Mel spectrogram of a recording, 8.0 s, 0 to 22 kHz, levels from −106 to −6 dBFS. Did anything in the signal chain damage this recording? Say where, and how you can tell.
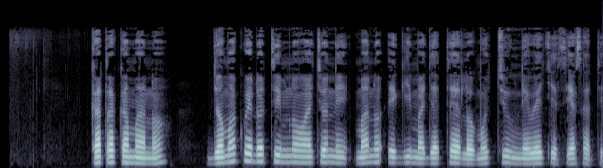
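Yes. Damage runs through the whole clip and is plainly audible: the speech has a watery, swirling quality, and sibilants turn into metallic chirps. The likely cause is MP3 compression at the codec stage, starved of bits in a way that fits a rate near 48 kbps. The encoder drops the treble entirely, so a spectrogram shows a hard ceiling at 11.2 kHz, with scattered bright and dark blocks below it where weak frequency lines switch on and off between frames.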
